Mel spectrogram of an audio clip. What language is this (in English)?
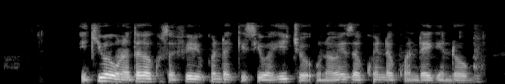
Swahili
